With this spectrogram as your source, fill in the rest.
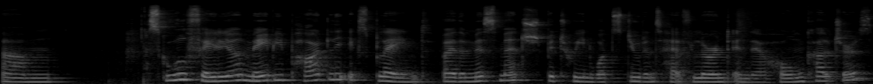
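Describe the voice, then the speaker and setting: A woman with a normal speaking voice talks at a fairly low pitch, her intonation lively. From Bavaria, Germany (Munich, then Hof). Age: 30s. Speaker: podcast co-host. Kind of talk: casual chat.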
